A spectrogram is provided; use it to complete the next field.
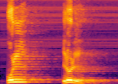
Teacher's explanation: huruf lam duma tanwin bertemu lam namanya bacaan idgham bila gunnah, hanya masuk tanpa ditekan, tanpa mendengung. Kul lul, sebelumnya huruf kaf ini masuk dulu pada huruf lam, kul lul.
